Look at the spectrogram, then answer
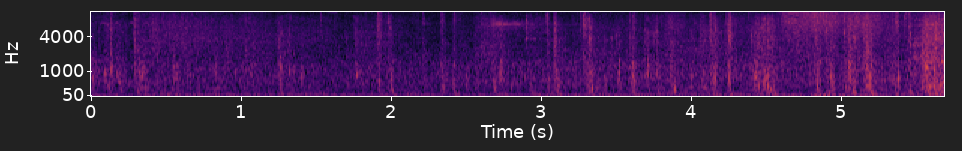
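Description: Horse hooves clip-clopping at a steady riding pace in the Viking game Assassin's Creed Valhalla, close and rhythmic over a low rumbling ambience, with no talk.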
